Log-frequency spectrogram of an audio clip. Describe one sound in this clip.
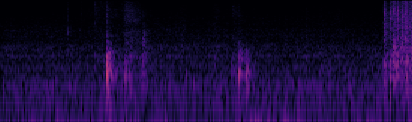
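Playing cards rustle and snap as they are shuffled by hand.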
